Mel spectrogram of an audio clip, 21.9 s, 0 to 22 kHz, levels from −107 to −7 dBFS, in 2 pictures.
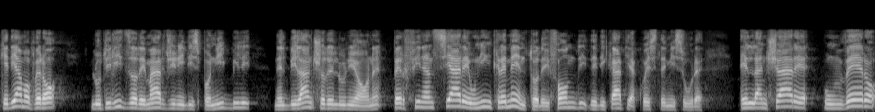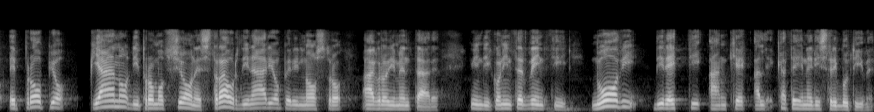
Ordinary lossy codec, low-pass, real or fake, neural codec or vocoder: none; 7.2 kHz; fake; codec, 16 kHz, 8 kbps, FunCodec, trained on LibriTTS, 25 frames a second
